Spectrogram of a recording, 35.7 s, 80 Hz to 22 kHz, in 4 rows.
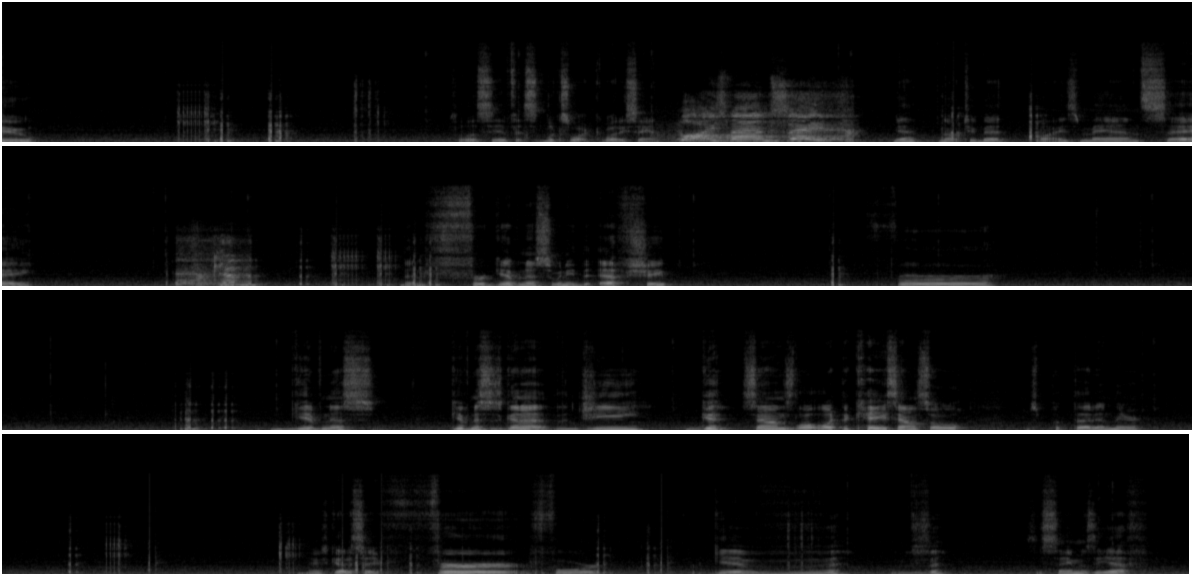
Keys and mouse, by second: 3.3-4.8 middle drag, 6.2 click, 7.0-7.6 drag, 9.1-10.1 drag, 10.3 click, 10.7-11.1 drag, 12.4-15.9 drag, 17.4 click, 18.2 click, 19.1 click, 22.0 click.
